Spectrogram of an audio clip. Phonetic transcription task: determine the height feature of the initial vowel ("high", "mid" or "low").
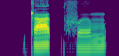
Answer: low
